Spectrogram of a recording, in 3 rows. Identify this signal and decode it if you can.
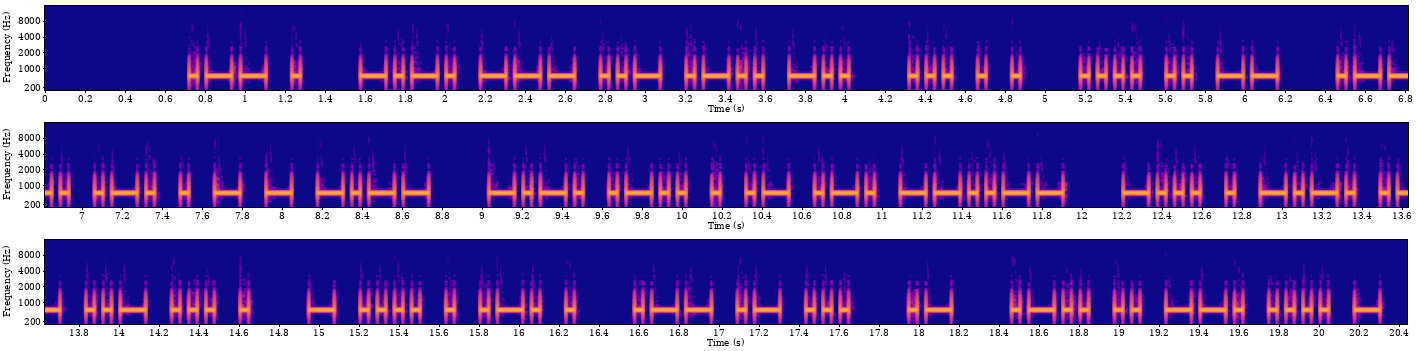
Morse code, heard as a keyed tone, about 28 wpm, 700 Hz. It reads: WE COULD SEE HIM PRETTY CLEAR, BECAUSE THERE WAS A LIGHT
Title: Sentences from Top 1000 Words 28wpm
